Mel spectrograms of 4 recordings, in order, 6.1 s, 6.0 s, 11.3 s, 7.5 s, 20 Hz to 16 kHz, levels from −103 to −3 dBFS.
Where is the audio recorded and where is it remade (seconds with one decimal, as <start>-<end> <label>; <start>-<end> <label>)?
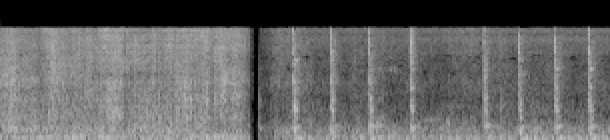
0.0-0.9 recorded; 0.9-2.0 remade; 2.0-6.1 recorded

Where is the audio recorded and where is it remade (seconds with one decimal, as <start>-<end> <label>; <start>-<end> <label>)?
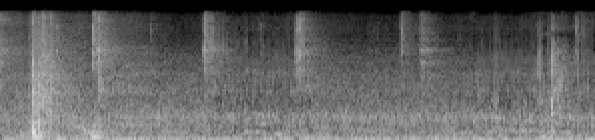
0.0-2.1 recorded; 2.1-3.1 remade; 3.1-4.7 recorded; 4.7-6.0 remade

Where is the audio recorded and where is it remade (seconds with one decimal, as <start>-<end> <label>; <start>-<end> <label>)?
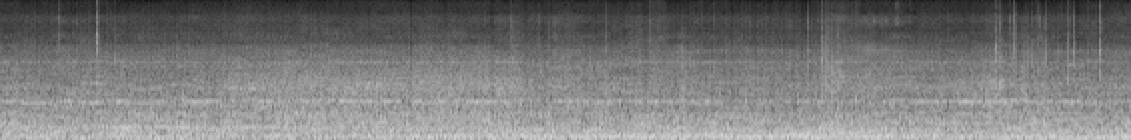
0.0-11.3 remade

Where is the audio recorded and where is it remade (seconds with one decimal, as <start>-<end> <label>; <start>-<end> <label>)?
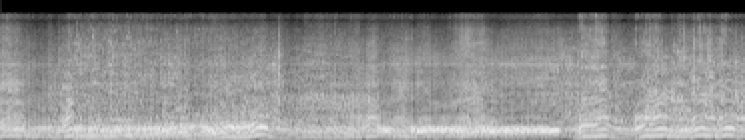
0.0-0.5 remade; 0.5-3.5 recorded; 3.5-5.5 remade; 5.5-7.5 recorded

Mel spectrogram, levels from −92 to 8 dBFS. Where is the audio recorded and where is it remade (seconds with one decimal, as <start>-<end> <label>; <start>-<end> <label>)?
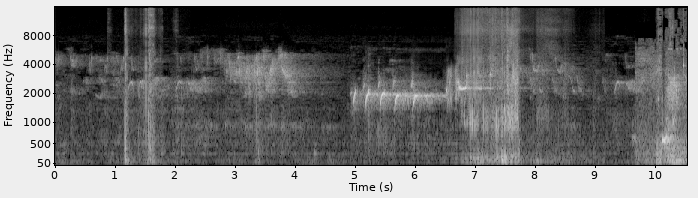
0.0-5.8 recorded; 5.8-7.1 remade; 7.1-10.5 recorded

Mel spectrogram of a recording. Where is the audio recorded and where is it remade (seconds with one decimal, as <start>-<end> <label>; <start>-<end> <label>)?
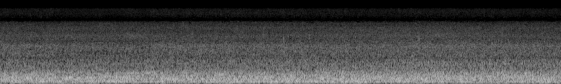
0.0-0.6 recorded; 0.6-1.5 remade; 1.5-5.6 recorded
